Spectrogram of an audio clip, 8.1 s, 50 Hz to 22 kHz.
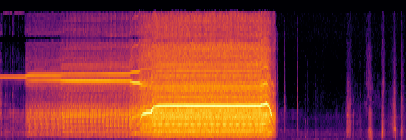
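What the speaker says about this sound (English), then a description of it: "Drill a small," A power drill whirs steadily while drilling a small hole in a 2017 Ford Focus RS for an LED, then revs higher in pitch for a few seconds before stopping, followed by faint clicks and small knocks.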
